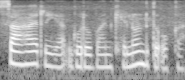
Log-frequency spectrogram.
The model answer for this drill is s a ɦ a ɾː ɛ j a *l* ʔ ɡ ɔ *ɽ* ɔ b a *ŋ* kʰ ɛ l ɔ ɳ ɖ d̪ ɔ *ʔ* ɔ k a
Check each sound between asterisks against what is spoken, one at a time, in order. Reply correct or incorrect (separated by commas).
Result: incorrect, incorrect, incorrect, correct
